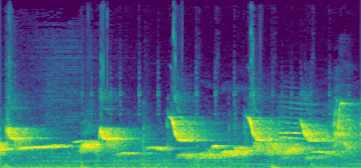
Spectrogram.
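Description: A caged Javan pied starling chirps repeatedly at close range, with sharp rising and falling calls in quick succession.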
